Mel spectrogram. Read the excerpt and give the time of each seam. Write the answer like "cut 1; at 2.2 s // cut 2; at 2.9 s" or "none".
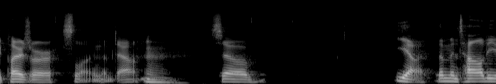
none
